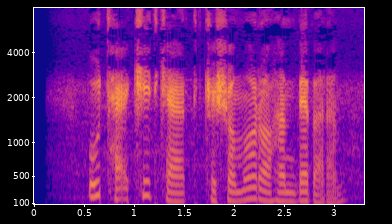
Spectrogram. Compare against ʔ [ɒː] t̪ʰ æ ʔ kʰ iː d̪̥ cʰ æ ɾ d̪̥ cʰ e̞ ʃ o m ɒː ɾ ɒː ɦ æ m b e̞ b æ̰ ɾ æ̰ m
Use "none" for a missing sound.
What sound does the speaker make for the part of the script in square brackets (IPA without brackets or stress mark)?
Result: uː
